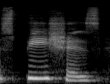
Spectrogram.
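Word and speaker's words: species: وانواع او فصائل اسمها سبيشيز سبيشيزز خذها بقى عندك قاعده السي اي لو جوه ورائها حرف متحرك بانطقهاش خلاص السي اي لو جوه حرف متحرك بنطقهاش زي كلمه كلمه كلمه سبيشل تمام يبقى نوع او انواع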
